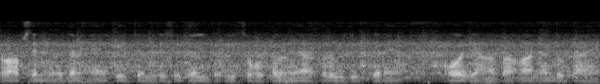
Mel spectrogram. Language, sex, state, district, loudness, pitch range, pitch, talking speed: Hindi, male, Rajasthan, Bikaner, -21 LUFS, 85-90 Hz, 90 Hz, 180 wpm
